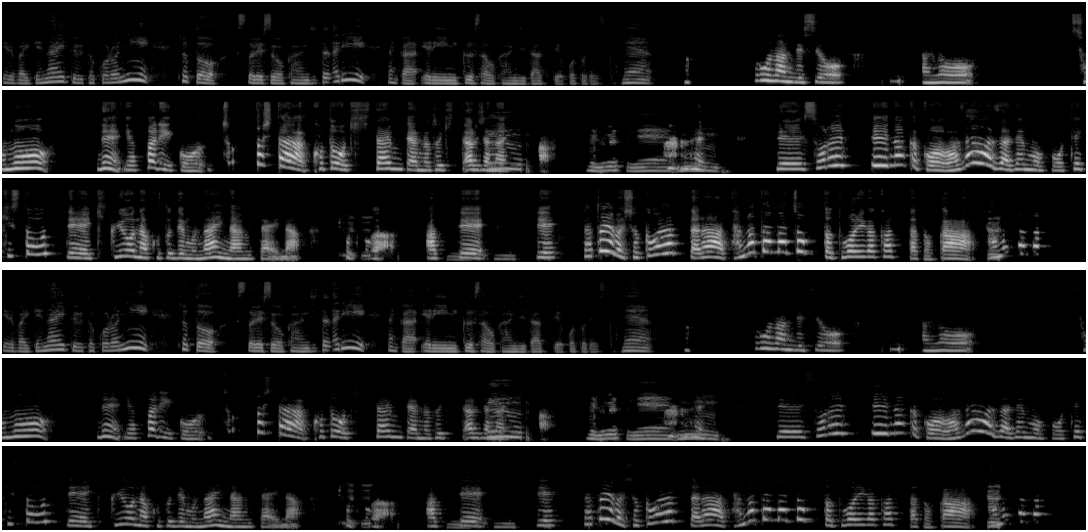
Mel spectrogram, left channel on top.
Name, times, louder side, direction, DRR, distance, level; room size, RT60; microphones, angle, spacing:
voice 1, 0.0-6.5 8.9-9.0 15.7-16.0 16.7-18.0 25.1-25.4 26.2-26.3 26.6-26.8 31.5-31.7, equal, 5° right, 0.4 m, -38 dB
voice 2, 7.5-8.4 9.2-9.7 10.7-11.3 11.8-15.9 16.2-16.3 17.5-17.9 18.6-24.7 25.1-25.6 25.9-26.5 27.0-27.2 27.5-32.1, left 8 dB, 75° left, 0.3 m, -27 dB
6.2 x 4.6 x 4.0 m
head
